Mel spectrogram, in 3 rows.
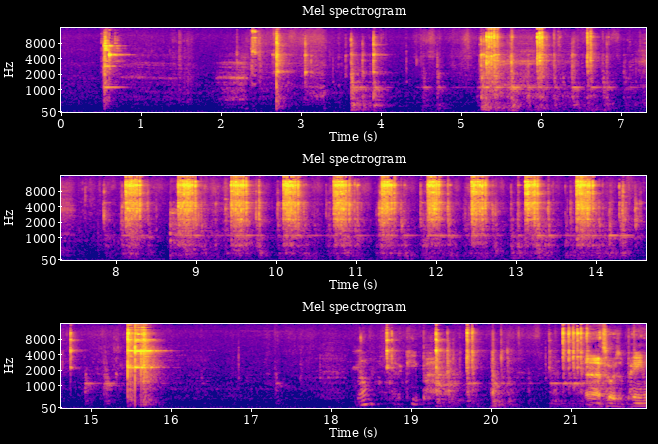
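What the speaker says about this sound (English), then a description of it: "It's always a pain when it's too loose to work the ratchet, but too tight to actually undo it by hand." A hand ratchet clicks in rapid runs while working on the suspension of a Ford E-350 van, bursts of metallic ratcheting separated by pauses, with occasional clinks of tools, close and fairly loud.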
